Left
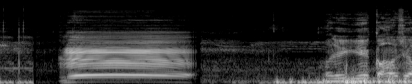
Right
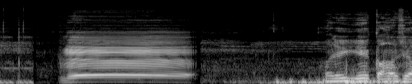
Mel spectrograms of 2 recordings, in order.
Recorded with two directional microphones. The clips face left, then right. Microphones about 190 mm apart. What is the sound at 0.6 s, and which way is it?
Cattle, 20° right (ahead or behind).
